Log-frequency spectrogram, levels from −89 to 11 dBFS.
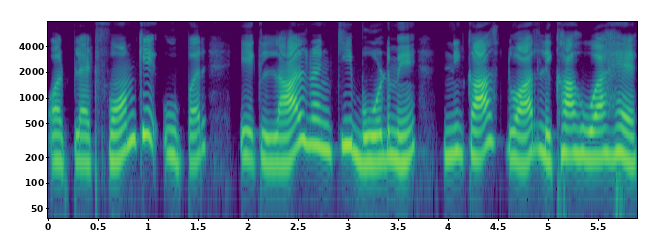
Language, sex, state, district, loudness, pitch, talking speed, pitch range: Hindi, female, Uttar Pradesh, Budaun, -15 LUFS, 205 Hz, 155 wpm, 185-235 Hz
